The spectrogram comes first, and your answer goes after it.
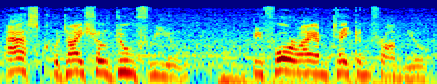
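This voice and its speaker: A man playing a grave master prophet in dramatized scripture, speaking in a solemn, measured way. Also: sits high. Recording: prominent music under the voice.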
